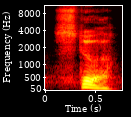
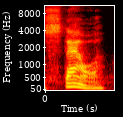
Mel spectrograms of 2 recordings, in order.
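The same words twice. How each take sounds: First: The name is said the local way. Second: The name is said as it is spelt. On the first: "the local pronunciation" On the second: "is spelt Stour"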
